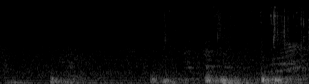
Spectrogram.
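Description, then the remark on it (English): A person imitates horse hooves clip-clopping with their mouth, making a handful of dull knocks in a loose, uneven rhythm. No one speaks. “I wasn't a very good horse, but that was a horse.”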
